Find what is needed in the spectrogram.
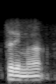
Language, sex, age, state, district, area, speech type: Tamil, male, 45-60, Tamil Nadu, Erode, urban, conversation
